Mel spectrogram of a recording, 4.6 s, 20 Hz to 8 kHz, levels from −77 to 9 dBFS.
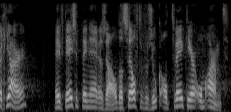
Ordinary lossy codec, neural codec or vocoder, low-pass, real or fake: MP3, 64 kbps; none; 7.2 kHz; real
